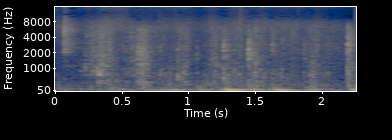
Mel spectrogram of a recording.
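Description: Footsteps on water-damaged laminate wood flooring with water trapped underneath, the loose planks giving a few soft thumps and faint clicks underfoot.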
